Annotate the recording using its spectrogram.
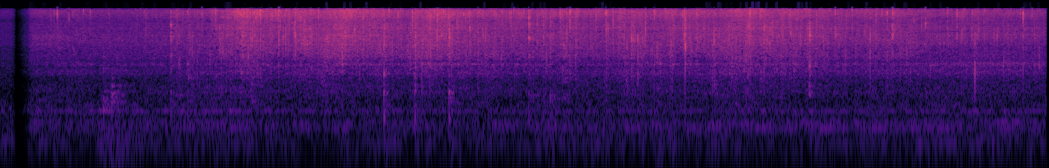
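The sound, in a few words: onions frying in oil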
